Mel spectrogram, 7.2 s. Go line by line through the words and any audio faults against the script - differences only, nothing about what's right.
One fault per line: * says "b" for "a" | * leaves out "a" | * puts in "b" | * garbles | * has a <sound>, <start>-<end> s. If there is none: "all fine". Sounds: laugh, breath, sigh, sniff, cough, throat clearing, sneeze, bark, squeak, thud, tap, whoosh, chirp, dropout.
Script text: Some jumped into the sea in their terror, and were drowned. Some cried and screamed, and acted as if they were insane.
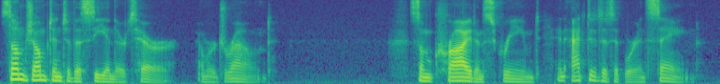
* leaves out "they"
